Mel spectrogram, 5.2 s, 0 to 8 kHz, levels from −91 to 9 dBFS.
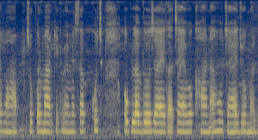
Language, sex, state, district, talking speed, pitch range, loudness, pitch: Hindi, female, Delhi, New Delhi, 185 wpm, 185-195 Hz, -18 LUFS, 190 Hz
